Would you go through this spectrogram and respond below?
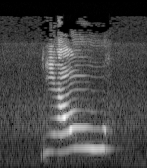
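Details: A single loud meow from a cat dubbed a howler monkey cat: a quick upward scoop into a sustained, even, harmonic-rich wail lasting about a second, then cutting off into silence.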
